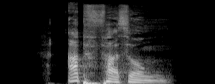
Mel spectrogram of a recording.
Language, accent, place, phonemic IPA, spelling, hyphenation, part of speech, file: German, Germany, Berlin, /ˈapˌfasʊŋ/, Abfassung, Ab‧fas‧sung, noun, De-Abfassung.ogg
- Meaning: drafting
